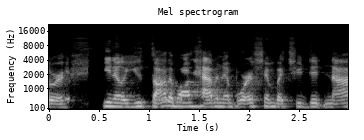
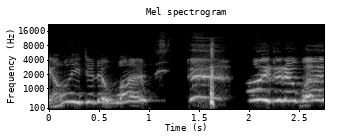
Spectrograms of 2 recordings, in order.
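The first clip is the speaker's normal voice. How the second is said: mock, very high, tearful bawling pleading tone. Telling Alexis about learning she was pregnant, reenacting her own crying. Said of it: "I began to cry and say".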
